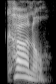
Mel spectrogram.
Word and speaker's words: colonel: Colonel sounds like kernel.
